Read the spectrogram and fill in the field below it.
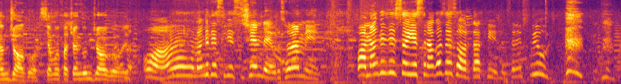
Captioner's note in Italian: dialetto napoletano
